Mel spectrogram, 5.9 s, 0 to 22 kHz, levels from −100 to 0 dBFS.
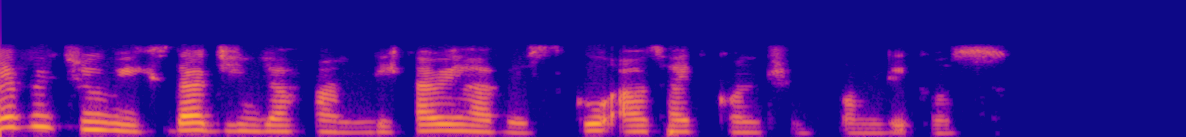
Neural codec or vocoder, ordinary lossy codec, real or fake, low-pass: none; Opus, 16 kbps; real; 5.4 kHz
